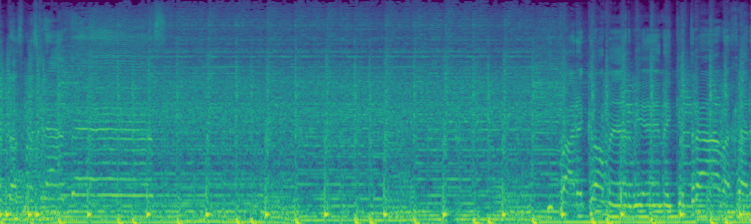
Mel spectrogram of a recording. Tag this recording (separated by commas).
Music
